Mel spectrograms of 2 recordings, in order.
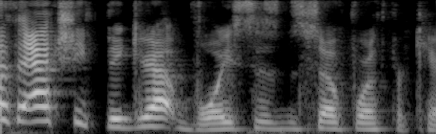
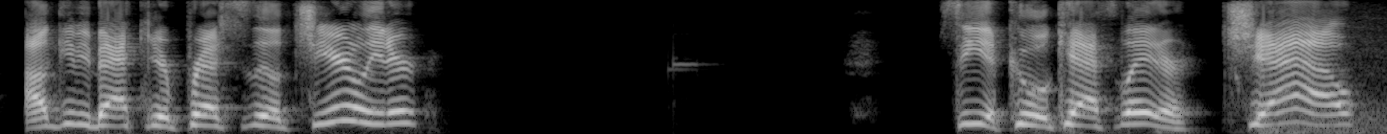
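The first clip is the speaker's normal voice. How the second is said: surfer dude voice, much higher pitched; 8 semitones higher, 4 dB louder than usual. Voicing a game character speaking to the players, in a surfer dude voice. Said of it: "Very surfer dude".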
